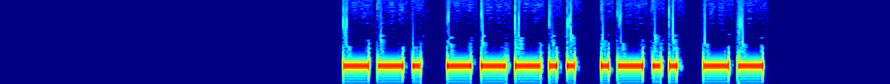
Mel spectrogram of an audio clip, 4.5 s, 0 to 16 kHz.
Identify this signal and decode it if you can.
Morse code, heard as a keyed tone, about 28 wpm, 700 Hz. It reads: G8LM
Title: DXCC-100 Call Signs - 4 Characters - 28wpm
